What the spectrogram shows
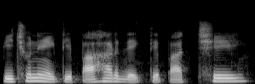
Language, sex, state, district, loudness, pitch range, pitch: Bengali, male, West Bengal, Cooch Behar, -18 LUFS, 120-145 Hz, 140 Hz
